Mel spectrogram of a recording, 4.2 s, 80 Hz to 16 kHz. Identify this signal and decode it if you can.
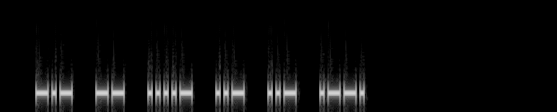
Morse code, heard as a keyed tone, about 40 wpm, spaced as for 29 wpm, 700 Hz. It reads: KM4UUP
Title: USA Call Signs - 2x Character Spacing - 40wpm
